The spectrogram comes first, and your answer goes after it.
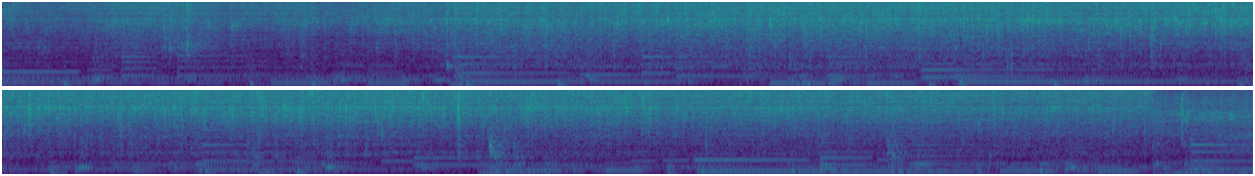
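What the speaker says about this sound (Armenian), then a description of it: "հիմա սպասեմ թող լավ տապակվեն կոտլետները" Chicken burger patties fry in a pan at home, giving a steady, loud sizzle with crackling pops and a few faint clinks of cookware throughout, and no one talks.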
